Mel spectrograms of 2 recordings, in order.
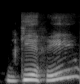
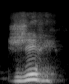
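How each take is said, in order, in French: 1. Le mot commence par un g dur. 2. Le mot commence par un son zh doux. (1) "d'habitude, le G en français, on va dire gai" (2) "on va dire gérer"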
